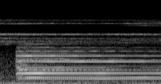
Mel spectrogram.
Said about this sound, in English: A bell tolls.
